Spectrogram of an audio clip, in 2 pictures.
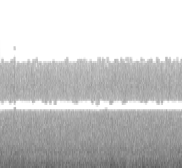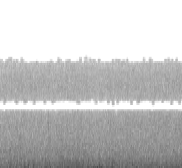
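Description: Torrential rain pouring down, with muddy floodwater rushing along both edges of a road: a steady, even rush of water with no pauses.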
